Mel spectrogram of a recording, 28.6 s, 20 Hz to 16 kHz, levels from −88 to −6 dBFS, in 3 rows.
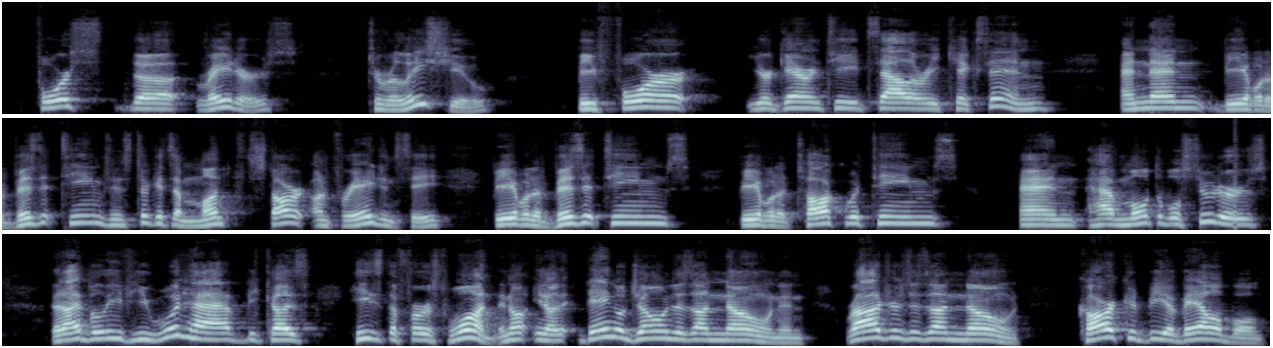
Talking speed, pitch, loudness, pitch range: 145 wpm, 165 Hz, -24 LUFS, 145-185 Hz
